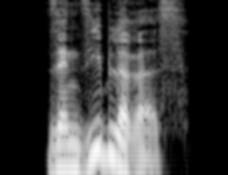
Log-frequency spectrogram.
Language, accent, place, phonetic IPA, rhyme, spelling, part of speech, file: German, Germany, Berlin, [zɛnˈziːbləʁəs], -iːbləʁəs, sensibleres, adjective, De-sensibleres.ogg
- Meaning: strong/mixed nominative/accusative neuter singular comparative degree of sensibel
